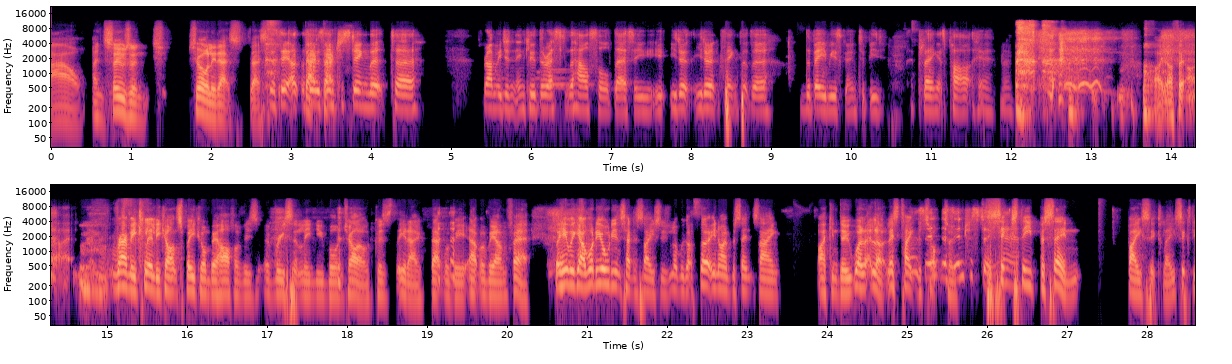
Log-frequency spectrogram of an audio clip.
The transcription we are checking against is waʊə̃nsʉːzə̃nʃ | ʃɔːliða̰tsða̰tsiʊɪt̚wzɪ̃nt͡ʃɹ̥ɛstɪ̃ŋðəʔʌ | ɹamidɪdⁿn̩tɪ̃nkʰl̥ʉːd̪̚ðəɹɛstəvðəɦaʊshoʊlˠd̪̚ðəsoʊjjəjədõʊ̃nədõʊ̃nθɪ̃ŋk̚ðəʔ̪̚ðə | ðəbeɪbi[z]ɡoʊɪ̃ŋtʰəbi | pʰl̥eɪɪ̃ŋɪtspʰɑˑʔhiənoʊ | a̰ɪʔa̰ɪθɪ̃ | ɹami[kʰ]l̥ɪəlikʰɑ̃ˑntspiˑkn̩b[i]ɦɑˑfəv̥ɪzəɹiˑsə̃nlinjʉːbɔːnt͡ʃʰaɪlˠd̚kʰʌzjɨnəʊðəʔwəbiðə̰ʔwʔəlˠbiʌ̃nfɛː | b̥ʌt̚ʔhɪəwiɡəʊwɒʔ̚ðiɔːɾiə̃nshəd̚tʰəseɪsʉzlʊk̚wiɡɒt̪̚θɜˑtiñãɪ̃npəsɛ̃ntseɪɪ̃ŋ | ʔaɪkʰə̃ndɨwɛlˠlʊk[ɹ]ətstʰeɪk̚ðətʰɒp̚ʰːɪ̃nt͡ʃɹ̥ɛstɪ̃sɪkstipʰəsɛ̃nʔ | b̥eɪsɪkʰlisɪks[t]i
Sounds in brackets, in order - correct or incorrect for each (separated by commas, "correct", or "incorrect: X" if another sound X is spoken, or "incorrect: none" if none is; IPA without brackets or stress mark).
correct, correct, incorrect: ɪ, incorrect: l, correct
